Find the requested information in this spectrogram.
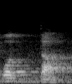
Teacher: দয়ের সাথে ম থাকার কারণে দটা দুইবার উচ্চারণ হয়েছে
